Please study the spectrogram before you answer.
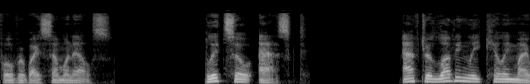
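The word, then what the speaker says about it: Blitzø: I'm Blitzo. The O is silent and I'm the founder of IMP.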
